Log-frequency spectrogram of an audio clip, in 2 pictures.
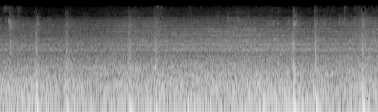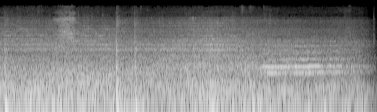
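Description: Passenger coaches of a departing train rolling past: a steady rumble with irregular clicks and clanks of wheels over the rail joints, and a brief high squeal about nine seconds in. Near the end a two-note train horn sounds for about a second.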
